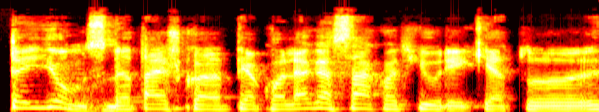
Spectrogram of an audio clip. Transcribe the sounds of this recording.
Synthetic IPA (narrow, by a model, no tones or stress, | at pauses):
t̪ɐɪjʊmsbʲɛt̪ɐɪʃkʊɐpʲiɛkoːlʲæːɡɐsɑːkoːt̪juːɾʲɛɪkʲeːt̪ʊ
